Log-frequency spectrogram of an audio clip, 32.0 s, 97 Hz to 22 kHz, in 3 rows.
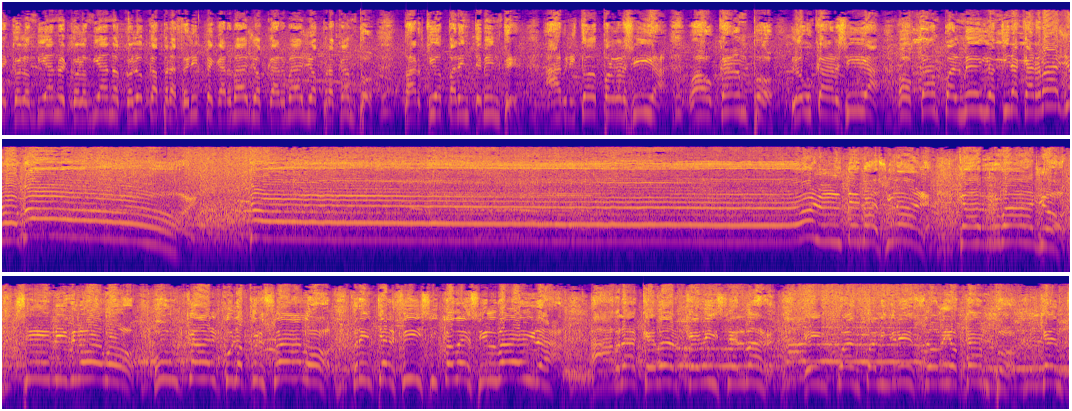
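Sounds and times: commentator shouting excitedly: 5.4 - 32.0.

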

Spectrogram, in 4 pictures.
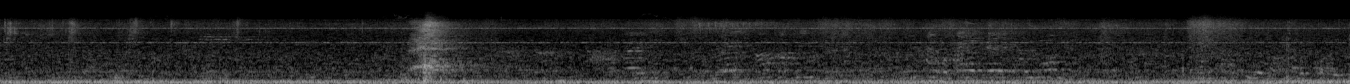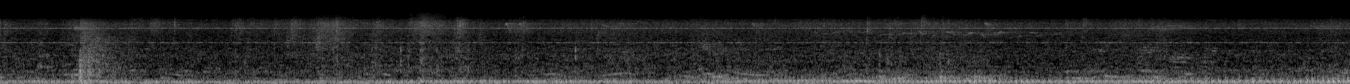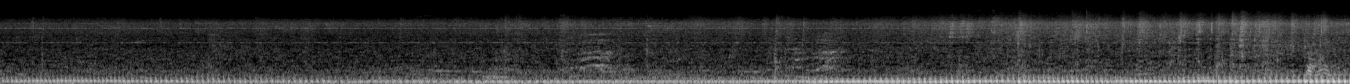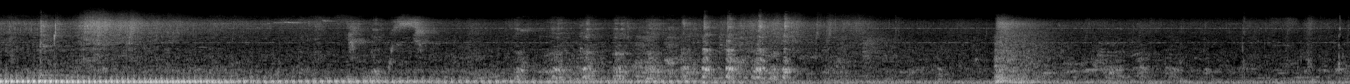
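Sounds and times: motorcycle engine running: 21.0 - 47.2.

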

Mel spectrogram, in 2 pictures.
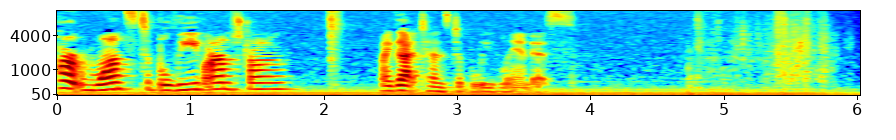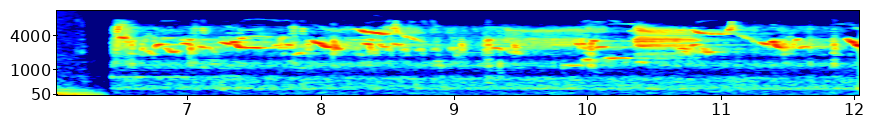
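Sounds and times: birds chirping and singing: 6.4 - 12.0.

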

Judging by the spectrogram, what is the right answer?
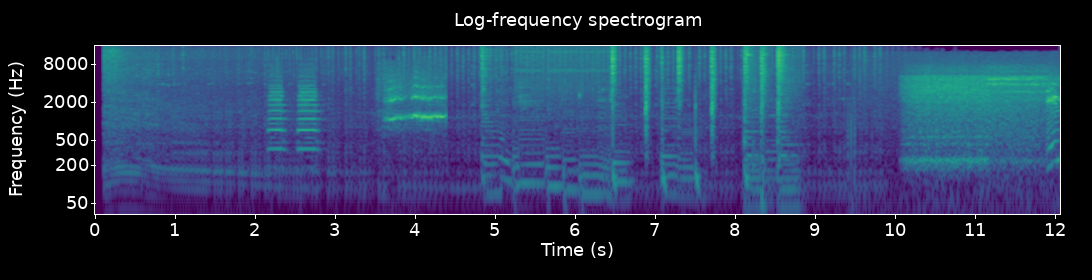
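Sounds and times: car engine running: 0.1 - 11.9
engine revving: 0.1 - 12.0
car horn honks: 2.1 - 4.4
tyres squealing: 3.4 - 4.8, 8.7 - 10.4.

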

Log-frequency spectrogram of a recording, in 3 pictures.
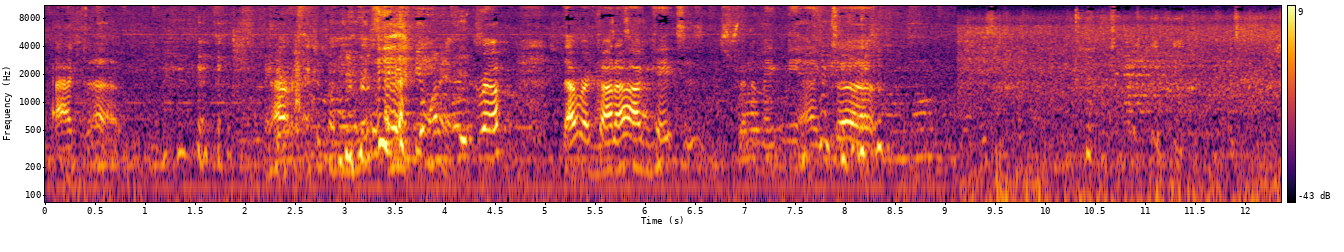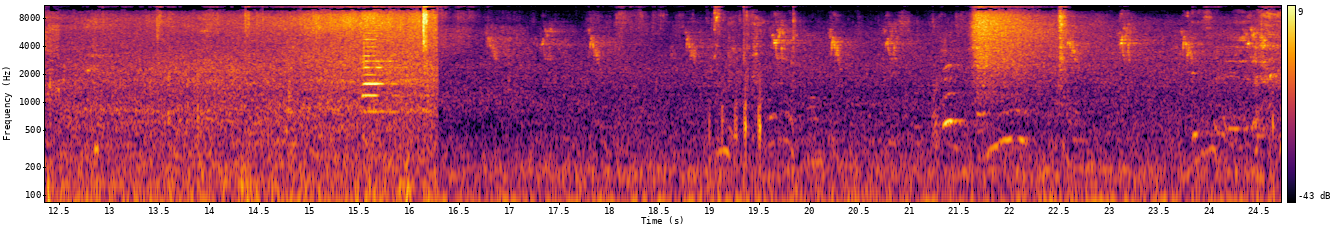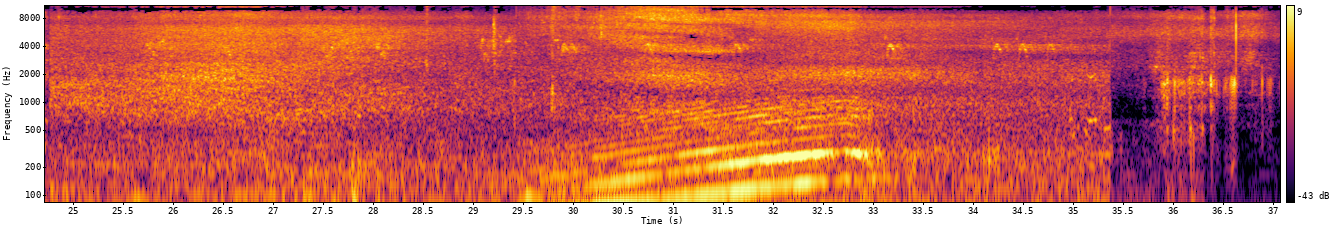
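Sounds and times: street traffic rumble: 0.0 - 37.0
car horn toot: 15.5 - 16.1
car engine accelerating: 29.4 - 35.4.

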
